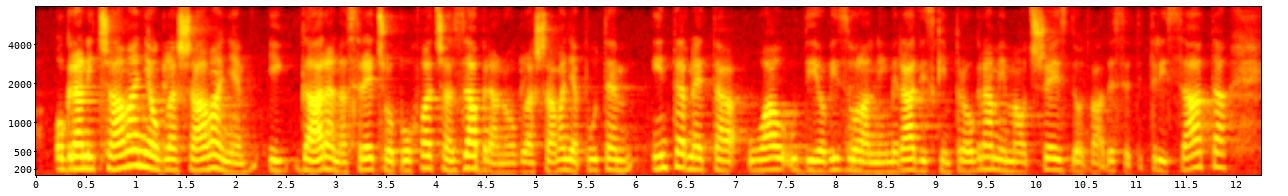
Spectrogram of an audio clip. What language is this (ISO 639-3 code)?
hrv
